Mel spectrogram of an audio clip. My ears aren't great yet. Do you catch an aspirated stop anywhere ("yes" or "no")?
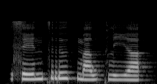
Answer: no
